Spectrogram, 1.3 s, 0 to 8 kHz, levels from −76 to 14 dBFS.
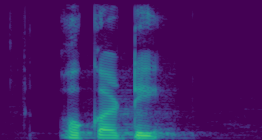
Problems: none marked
